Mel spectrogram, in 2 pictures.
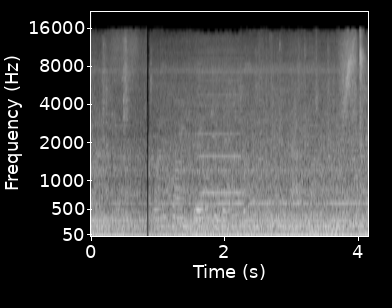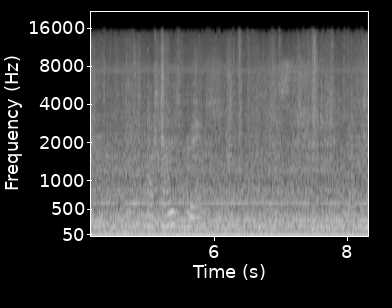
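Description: Another train passes close by with a rushing sound.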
